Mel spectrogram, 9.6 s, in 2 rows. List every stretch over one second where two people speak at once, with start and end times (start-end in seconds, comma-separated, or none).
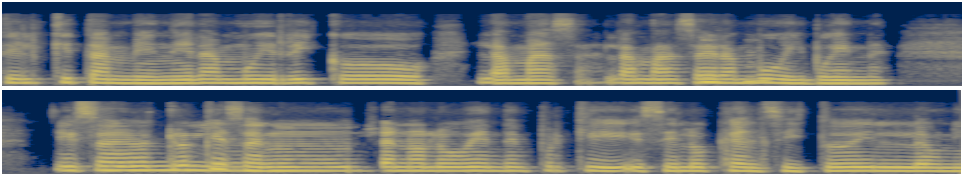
5.3-6.7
